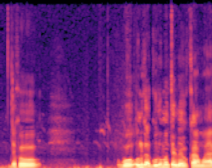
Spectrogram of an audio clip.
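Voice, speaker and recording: The speaker is a man with a high pitch. His voice makes very wide pitch swings. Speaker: sculptor and artist. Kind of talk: interview answer.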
